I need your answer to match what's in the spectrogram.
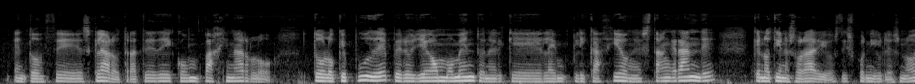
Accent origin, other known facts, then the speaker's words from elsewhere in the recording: O Carballiño, Galicia, Spain; moved away as an adult; also born or lived in Ourense; now in Menorca, Spain; yo soy de Carballiño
